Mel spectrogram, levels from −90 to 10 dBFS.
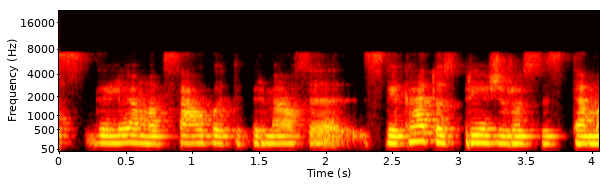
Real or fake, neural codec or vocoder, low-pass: real; none; 7.2 kHz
